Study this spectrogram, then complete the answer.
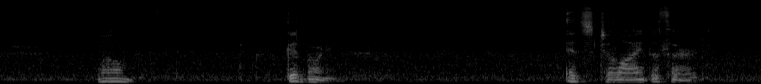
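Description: A middle-aged woman speaks calmly and close by in short phrases.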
